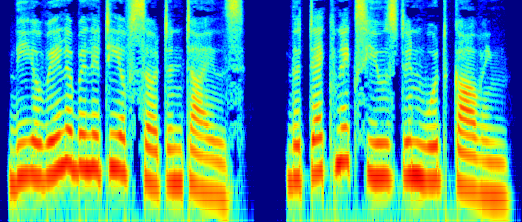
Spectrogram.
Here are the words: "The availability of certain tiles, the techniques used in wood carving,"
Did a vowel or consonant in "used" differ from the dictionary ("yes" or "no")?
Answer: no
